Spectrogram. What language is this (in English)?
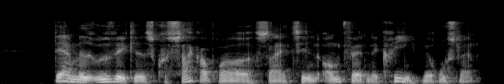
Danish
